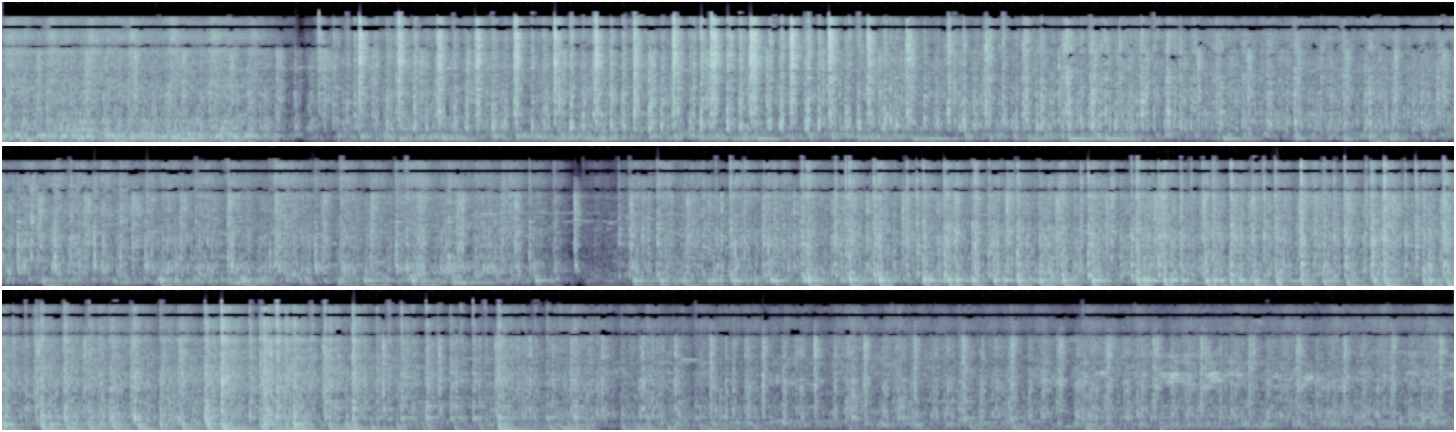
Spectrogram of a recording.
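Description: Loud, fast drumming music with dense rapid strokes. It breaks off abruptly for a moment about two seconds in and again about halfway through.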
